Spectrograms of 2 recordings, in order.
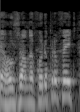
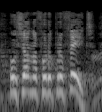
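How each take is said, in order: First: Said in the usual way. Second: High, projected acclaim; excited shout of praise, not full-out; crowd's acted cheer. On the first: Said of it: "De een schreeuwde". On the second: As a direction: hail the prophet as you run. Crowd runs, cheering the prophet.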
